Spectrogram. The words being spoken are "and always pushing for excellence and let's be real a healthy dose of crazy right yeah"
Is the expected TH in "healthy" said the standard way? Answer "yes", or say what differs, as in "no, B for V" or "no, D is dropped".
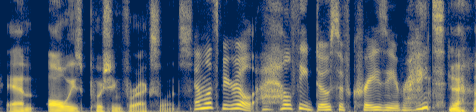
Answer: yes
